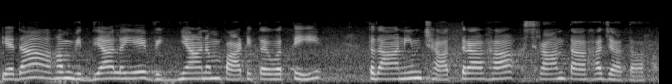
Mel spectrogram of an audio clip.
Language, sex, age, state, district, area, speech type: Sanskrit, female, 30-45, Andhra Pradesh, Visakhapatnam, urban, spontaneous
